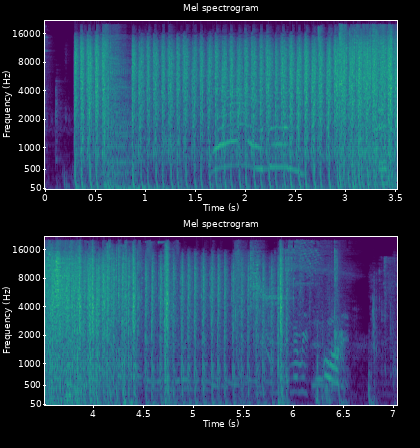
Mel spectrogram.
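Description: Sustained rapid automatic gunfire from the mobile shooter Blood Strike rattles in a fast, even stream of close, loud shots for several seconds before breaking into a few scattered bursts, with faint game sounds underneath.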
